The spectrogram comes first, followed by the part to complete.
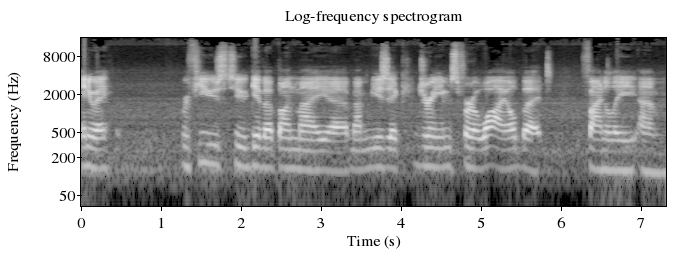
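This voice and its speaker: Over noticeable background noise, a man with an American accent talks at a fairly slow pace in a fairly high, monotone, flat voice. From North Carolina, Gaston County small town. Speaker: copywriter and blogger. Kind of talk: podcast interview. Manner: casual, many fillers.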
